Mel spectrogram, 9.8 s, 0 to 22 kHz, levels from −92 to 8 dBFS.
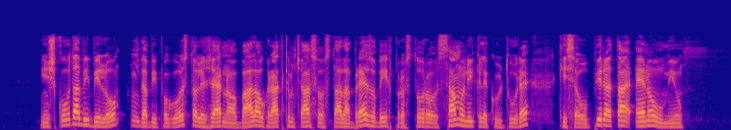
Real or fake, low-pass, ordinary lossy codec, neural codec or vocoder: real; 7.2 kHz; none; none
